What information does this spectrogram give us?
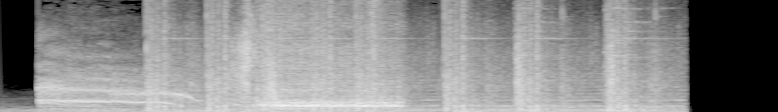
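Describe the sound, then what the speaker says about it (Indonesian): Soldiers fire a rapid volley of gunshots during a zombie film scene, loud booming bursts and thuds mixed with a screaming cry, cutting off abruptly. "Tiba-tiba saja tembakan-tembakan dilepaskan yang mana ternyata dari para tentara."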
